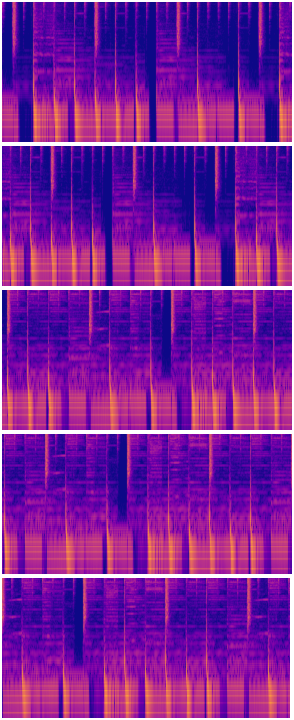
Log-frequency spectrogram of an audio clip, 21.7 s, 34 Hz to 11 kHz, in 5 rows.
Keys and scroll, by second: 0.8 ctrl+-, 6.3 ctrl+z, 12.7 ctrl+-, 20.0 ctrl++.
